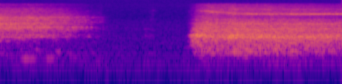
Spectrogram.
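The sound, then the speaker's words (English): Deep breaths during a breathing exercise: one long airy breath that fades out, a short silent pause, then another strong, steady breath that starts abruptly and runs to the end. “Let's do three quick deep breaths to close out our practice today. So inhale.”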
